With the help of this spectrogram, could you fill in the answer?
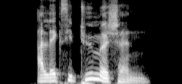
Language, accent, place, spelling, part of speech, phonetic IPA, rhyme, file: German, Germany, Berlin, alexithymischen, adjective, [alɛksiˈtyːmɪʃn̩], -yːmɪʃn̩, De-alexithymischen.ogg
- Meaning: inflection of alexithymisch: 1. strong genitive masculine/neuter singular 2. weak/mixed genitive/dative all-gender singular 3. strong/weak/mixed accusative masculine singular 4. strong dative plural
